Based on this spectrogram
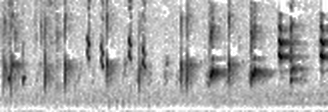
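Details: Singing goldfinch with sharp, high chips spaced about a quarter-second apart, some with a slightly buzzy, tinkling quality, over a quiet background.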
